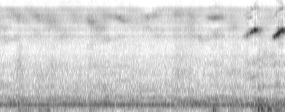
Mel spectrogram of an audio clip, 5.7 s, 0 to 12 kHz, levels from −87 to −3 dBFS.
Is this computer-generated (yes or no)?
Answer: yes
